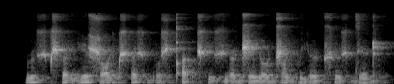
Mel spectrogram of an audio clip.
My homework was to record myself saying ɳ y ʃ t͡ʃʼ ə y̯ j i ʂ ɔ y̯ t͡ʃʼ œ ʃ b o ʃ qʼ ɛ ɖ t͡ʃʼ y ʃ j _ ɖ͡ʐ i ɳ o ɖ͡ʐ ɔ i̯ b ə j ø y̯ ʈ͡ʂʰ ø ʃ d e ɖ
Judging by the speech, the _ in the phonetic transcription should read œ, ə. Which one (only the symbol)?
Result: œ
